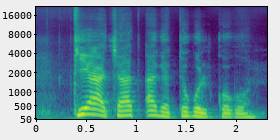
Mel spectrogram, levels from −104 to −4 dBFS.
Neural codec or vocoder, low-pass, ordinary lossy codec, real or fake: codec, 44.1 kHz, 7.8 kbps, Pupu-Codec; none; none; fake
